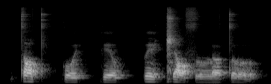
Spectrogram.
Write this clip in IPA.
tɛtˤkːoe̯kːeo̯ pːe ǁesˤlːʌtɤ

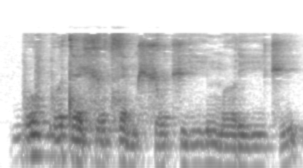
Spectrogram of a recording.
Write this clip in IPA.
bov bɤtɛ xʲɤt͡sɛm ʃot͡ʃ ji mɤ ɾiːt͡ʃi

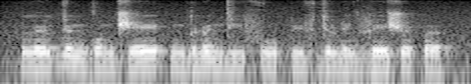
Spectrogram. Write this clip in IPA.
løldøŋɡond͡ʒe | ŋɡʏɳø ndi fu pyvdylɳil veʃøpə

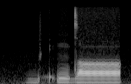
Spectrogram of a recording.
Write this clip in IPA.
bḛŋ dɑ

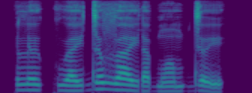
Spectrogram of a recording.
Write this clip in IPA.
ləɪ̯kʷaɪ̯dɐ vaɪ̯ɾab ɔ̃bdəɪ̯

